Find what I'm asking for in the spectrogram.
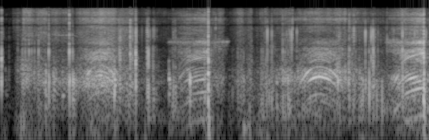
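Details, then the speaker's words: Tekky Toys animatronic Halloween prop whose head turns but won't return: sharp irregular clicks under motor whine as the head twists, from a chipped broken gear not making contact; stripped gear clicking. "that click when it twists? That's the gear that's not making contact."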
